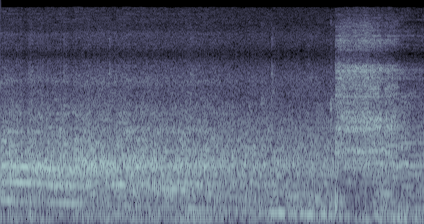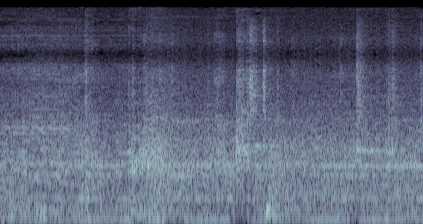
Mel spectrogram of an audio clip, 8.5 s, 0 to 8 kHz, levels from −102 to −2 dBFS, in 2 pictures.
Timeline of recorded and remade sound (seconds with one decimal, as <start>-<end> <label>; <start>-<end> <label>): 0.0-3.4 recorded; 3.4-5.7 remade; 5.7-8.5 recorded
